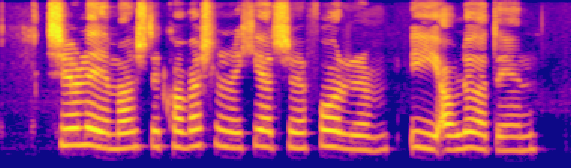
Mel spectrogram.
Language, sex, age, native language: Icelandic, female, 13, Polish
